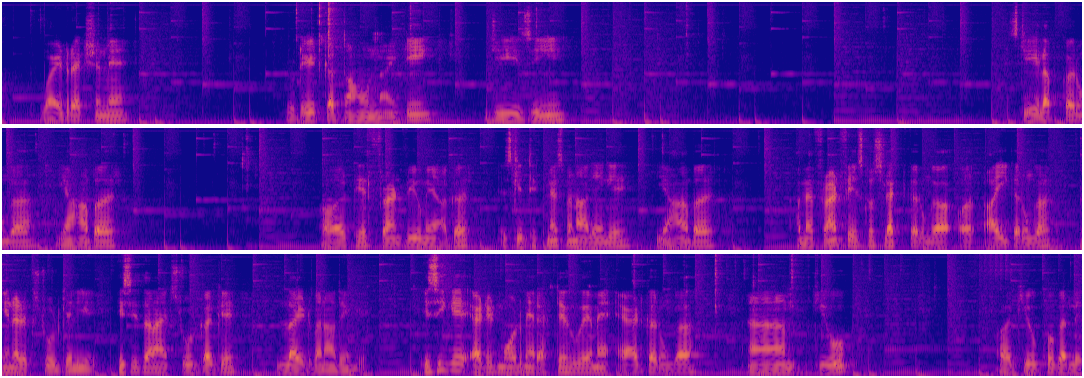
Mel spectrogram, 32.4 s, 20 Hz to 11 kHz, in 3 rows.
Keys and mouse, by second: 0.0 click, 0.7 shift+middle click, 1.0 middle click, 1.5 KP_1, 2.3 r, 2.6 KP_9, 2.7 KP_0, 3.0 KP_Enter, 3.8 shift+click, 4.0 g, 4.2 z, 5.0 click, 5.4 KP_1, 5.6 KP_3, 6.5 shift+click, 6.7 g, 6.9 x, 7.9 y, 8.5 click, 9.0 shift+middle click, 9.4 s, 10.8 click, 10.9 g, 11.7 click, 11.8 s, 12.6 click, 13.0 KP_1, 14.1 shift+middle click, 14.4 s, 14.5 x, 17.1 click, 17.3 middle click, 18.1 click, 18.5 shift+middle click, 18.7 middle click, 19.3 shift+middle click, 20.1 i, 21.3 click, 21.7 middle click, 23.1 click, 23.4 Tab, 24.2 shift+middle click, 24.4-25.0 middle drag, 25.0 Tab, 25.7 shift+middle click, 25.9 middle click, 26.3 KP_1, 26.9 KP_3, 28.0 a, 28.4 shift+s, 29.1 shift+a, 30.7 s, 31.3 click, 31.6 s, 32.1 click.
